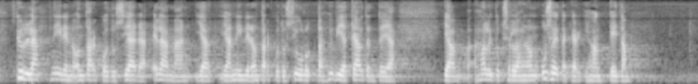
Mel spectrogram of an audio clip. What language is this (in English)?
Finnish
